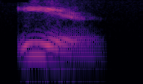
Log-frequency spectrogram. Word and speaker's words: eir: So what they suggest here in the book is to use gender-inclusive pronouns, replacing his and her with ear, E-I-R, with ear, E-I-R, pronounced to rhyme with their.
